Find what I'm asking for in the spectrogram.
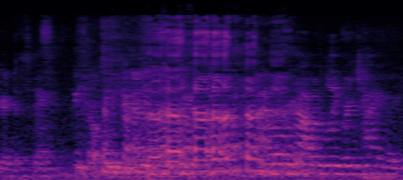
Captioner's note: laughing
